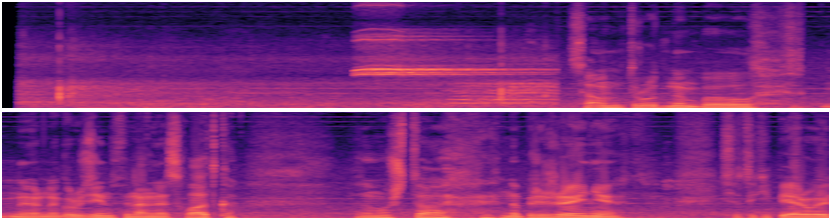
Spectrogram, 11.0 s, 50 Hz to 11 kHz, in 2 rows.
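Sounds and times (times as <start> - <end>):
long shrill whistle blast: 2.4 - 3.7.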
